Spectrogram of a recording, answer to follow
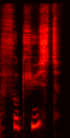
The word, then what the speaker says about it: focus: Attention la prononciation. On dit pas focused, on dit pas le u comme un u mais comme un quasiment.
